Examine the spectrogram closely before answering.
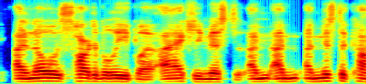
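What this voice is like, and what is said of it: Usual voice. Nothing is said of it.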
